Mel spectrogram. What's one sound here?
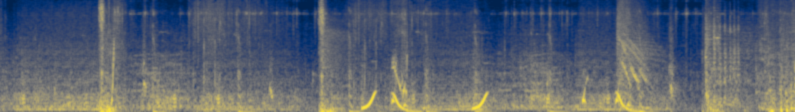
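Short chiming game sound effects ring out.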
